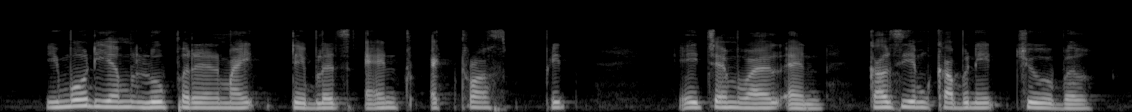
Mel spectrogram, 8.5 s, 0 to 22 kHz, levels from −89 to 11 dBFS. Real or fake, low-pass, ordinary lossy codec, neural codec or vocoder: fake; 7.2 kHz; none; codec, 16 kHz, 16 kbps, FreqCodec, larger model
